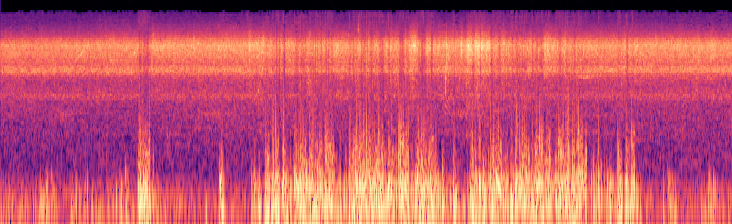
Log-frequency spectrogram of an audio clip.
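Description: Wind buffeting the microphone: a rough, gusting rumble that grows much louder about four seconds in and eases just before the end, over a steady high hiss.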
